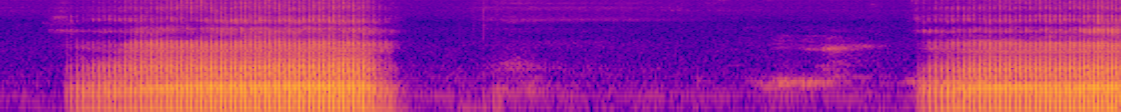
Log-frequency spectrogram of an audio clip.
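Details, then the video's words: A bulldog named Grizzly snores loudly, with a harsh, buzzing inhale lasting over two seconds, then a quiet pause with soft breathing before the next rasping snore begins. "Snoring Bulldog"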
